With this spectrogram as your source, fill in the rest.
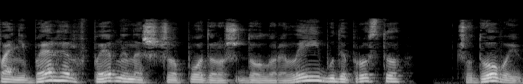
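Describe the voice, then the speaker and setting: A man speaks at medium pitch with very wide swings in pitch and a somewhat breathy quality. The background is quiet. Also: fairly slow pace. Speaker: language course lecturer. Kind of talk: lecture.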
